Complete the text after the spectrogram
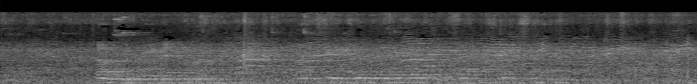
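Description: A crowd of spectators chants and cheers loudly.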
